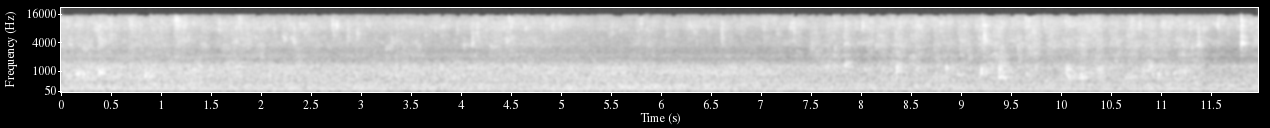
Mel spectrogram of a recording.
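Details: A constant wash of running water fills the recording, with faint dripping ticks and a low steady hum underneath. No animal call can be picked out.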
